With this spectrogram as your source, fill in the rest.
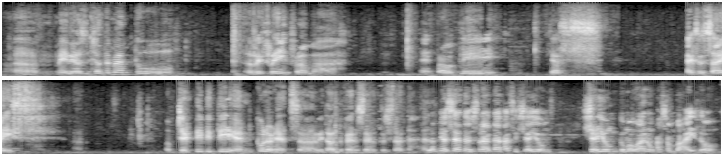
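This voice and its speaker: A man chairing a hearing, asking formal, measured questions with polite hesitations. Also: on the high side, a bit bright, slight background noise. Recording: slightly muffled hearing audio.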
